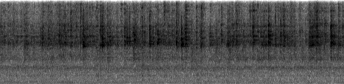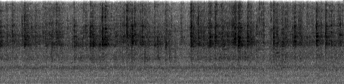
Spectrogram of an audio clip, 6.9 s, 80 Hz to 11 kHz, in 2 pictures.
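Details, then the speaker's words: Axeman-Anderson 130 coal stoker heating a Mahoning 500 wood boiler, one week in, kicking back on and feeding coal from the bin itself: steady whirr with fine rhythmic ticking and rattle of coal; auger feeding normally, no draft or heat problems. "digging coal out of the bin all by itself it does cuddle like crazy when it shuts down it really pisses away"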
